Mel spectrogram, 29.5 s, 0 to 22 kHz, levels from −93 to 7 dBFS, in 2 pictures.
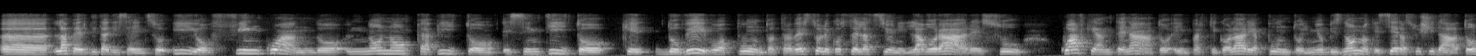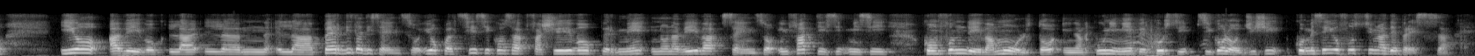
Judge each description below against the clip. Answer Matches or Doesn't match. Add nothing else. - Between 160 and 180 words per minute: Doesn't match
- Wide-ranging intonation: Matches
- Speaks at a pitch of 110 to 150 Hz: Doesn't match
